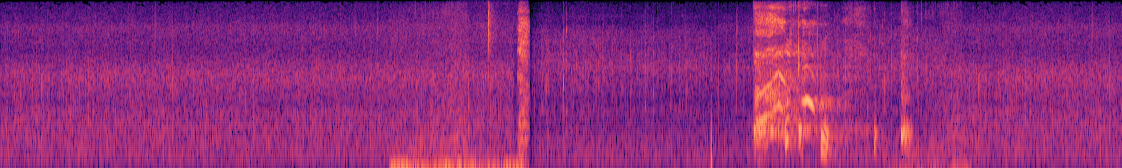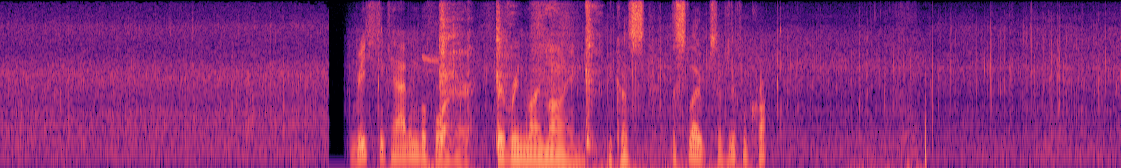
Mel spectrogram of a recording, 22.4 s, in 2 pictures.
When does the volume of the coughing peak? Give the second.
8 s.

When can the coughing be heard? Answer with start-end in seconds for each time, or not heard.
3.9-5.3, 7.5-9.2, 15.4-17.2.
